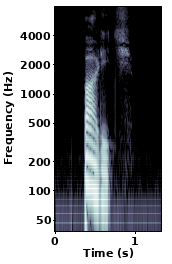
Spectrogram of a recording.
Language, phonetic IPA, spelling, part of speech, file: Polish, [ˈpalʲit͡ɕ], palić, verb, Pl-palić.ogg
